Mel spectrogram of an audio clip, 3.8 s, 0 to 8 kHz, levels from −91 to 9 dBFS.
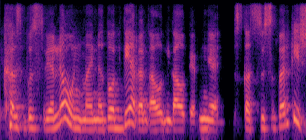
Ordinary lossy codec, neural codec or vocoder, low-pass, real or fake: Opus, 64 kbps; codec, 16 kHz, 2 kbps, FunCodec, trained on Chinese and English, 25 frames a second; 7.2 kHz; fake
